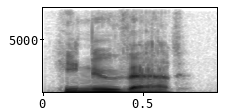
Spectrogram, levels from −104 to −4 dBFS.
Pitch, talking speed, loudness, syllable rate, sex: 115 Hz, 205 wpm, -14 LUFS, 4.5 syllables/s, male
